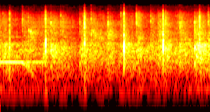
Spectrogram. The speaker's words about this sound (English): This is the end of season one. Yeah, the end of season one. Listen to that round of applause. We made it.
